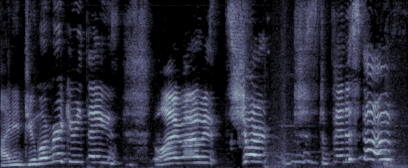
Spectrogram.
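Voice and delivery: speaking through clenched, gritted teeth. Complaining about always being short of stuff, through gritted teeth. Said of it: "Why do you sound like you're gritting your teeth?".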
